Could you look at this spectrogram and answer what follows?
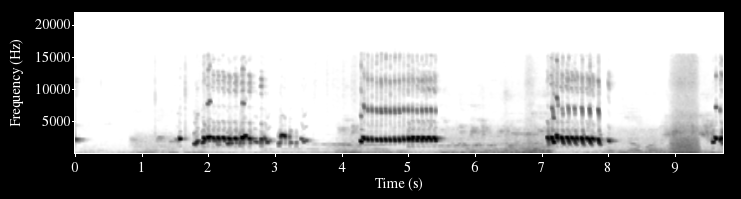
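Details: Sooty-headed bulbul singing actively: harsh, rattling trilled bursts of one to two seconds, with quieter chirps between them and a short noise burst near the end.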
